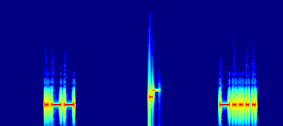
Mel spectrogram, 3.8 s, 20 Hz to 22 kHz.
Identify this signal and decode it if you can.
Morse code, heard as a keyed tone, about 28 wpm, 700 Hz. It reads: W 6
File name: Single-Letter-Number-28wpm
